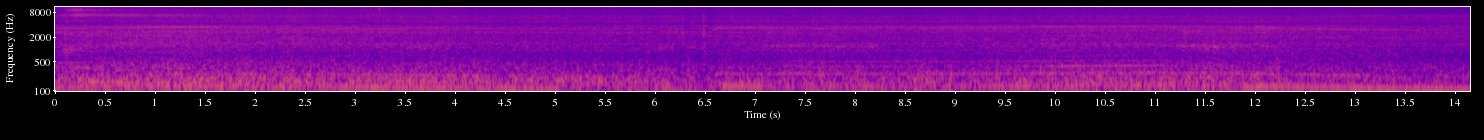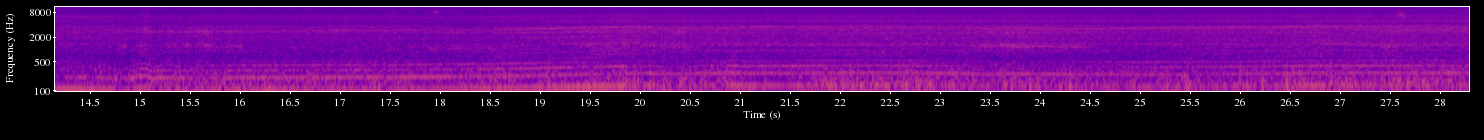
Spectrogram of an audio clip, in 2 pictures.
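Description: Kawasaki Concours 14's inline-four engine running at road speed, its pitch rising and falling as the throttle is rolled on and off through the bends. There is a clear rise in pitch about two-thirds of the way through.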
